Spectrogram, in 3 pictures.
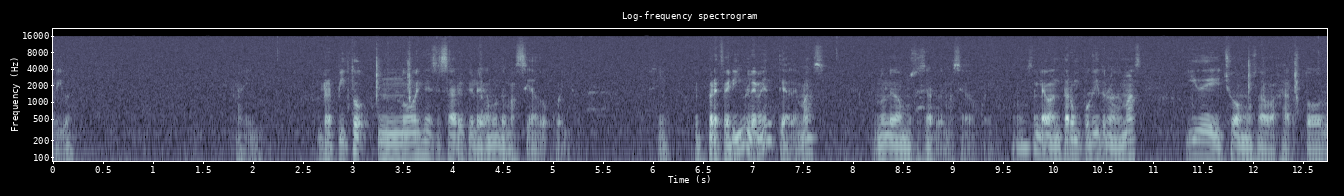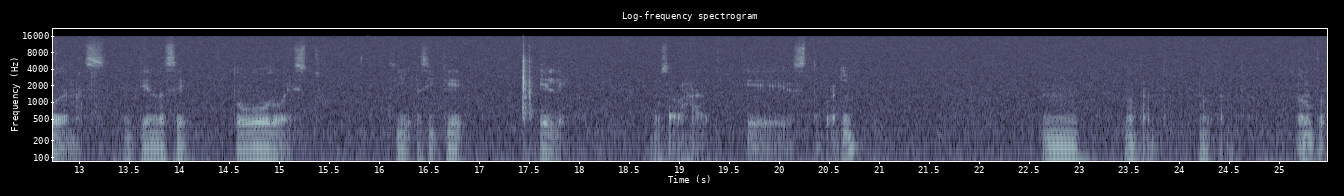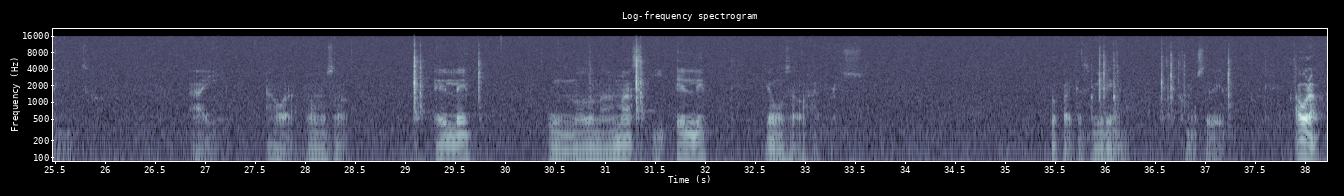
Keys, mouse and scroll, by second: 3.2 a, 3.8 alt+shift+right click, 5.3-8.0 drag, 8.1-8.6 scroll down 4, 8.8-10.3 middle drag, 11.0-11.4 scroll up 2, 11.9 a, 12.6 alt+shift+right click, 13.4-13.8 alt+shift+scroll down 3, 17.4 l, 19.4-25.7 drag, 25.8-26.3 scroll up 2, 26.8 scroll down 2, 28.3 right click, 29.0 l, 30.3 shift+right click, 31.3 shift+l, 32.9-36.1 drag, 36.2 alt+Tab, 36.9 alt+Tab, 37.5 shift+middle click, 38.1-38.2 shift+scroll up 2.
